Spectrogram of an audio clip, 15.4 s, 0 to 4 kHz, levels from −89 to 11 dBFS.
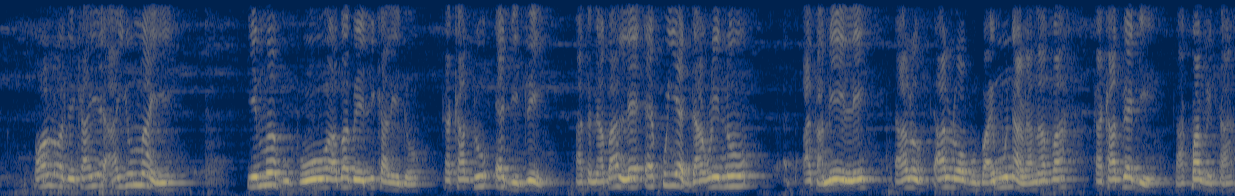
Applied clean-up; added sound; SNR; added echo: none; none; none; none.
